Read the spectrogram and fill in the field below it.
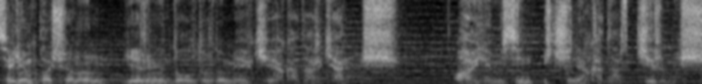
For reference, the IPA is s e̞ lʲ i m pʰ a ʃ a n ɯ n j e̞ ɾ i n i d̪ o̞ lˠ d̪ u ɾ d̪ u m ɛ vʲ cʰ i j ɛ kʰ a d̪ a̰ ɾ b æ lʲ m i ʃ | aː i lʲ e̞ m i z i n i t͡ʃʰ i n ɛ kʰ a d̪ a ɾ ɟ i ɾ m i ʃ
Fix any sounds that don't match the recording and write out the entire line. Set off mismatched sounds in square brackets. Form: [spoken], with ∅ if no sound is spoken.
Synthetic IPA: s e̞ lʲ i m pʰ a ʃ a n ɯ n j e̞ ɾ i n i d̪ o̞ lˠ d̪ u ɾ d̪ u m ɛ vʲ cʰ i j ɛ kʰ a d̪ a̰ ɾ [ɟ] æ lʲ m i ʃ | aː i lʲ e̞ m i z i n i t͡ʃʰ i n ɛ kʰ a d̪ a ɾ ɟ i ɾ m i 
